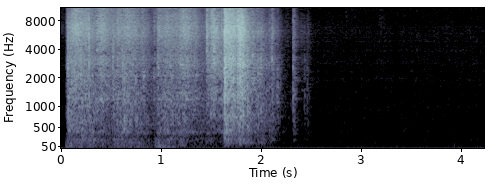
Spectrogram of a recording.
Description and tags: Raw recording of aluminum cans being thrown at a tin heating duct. Mostly high-band sounds. Some occasional banging on a plastic bucket for bass.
